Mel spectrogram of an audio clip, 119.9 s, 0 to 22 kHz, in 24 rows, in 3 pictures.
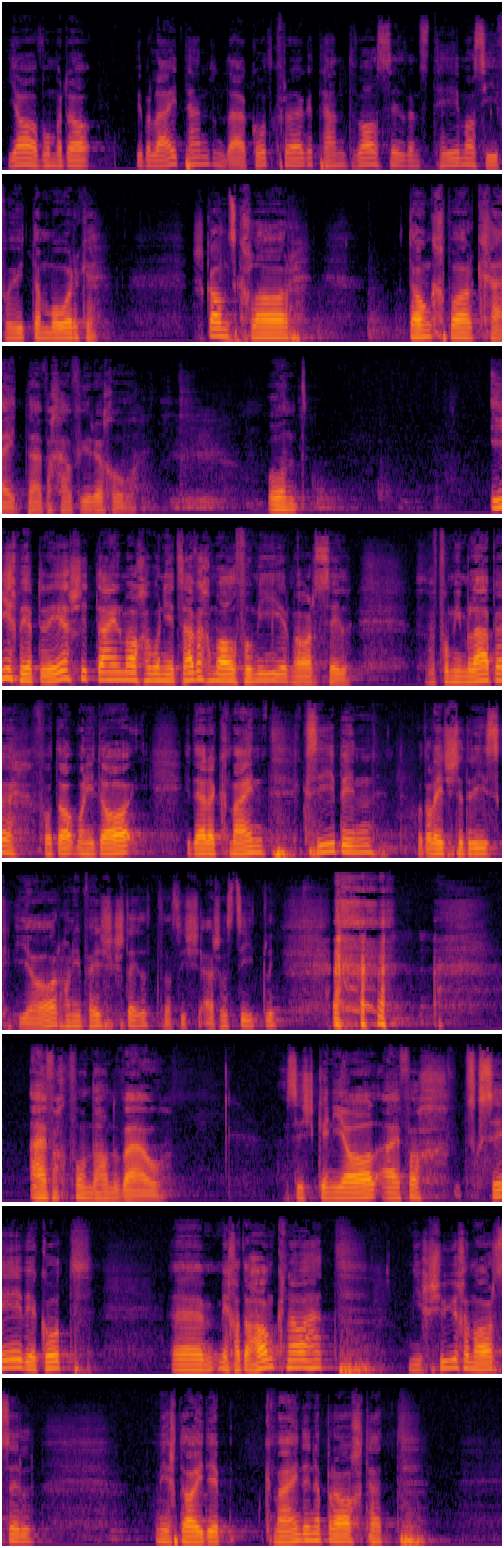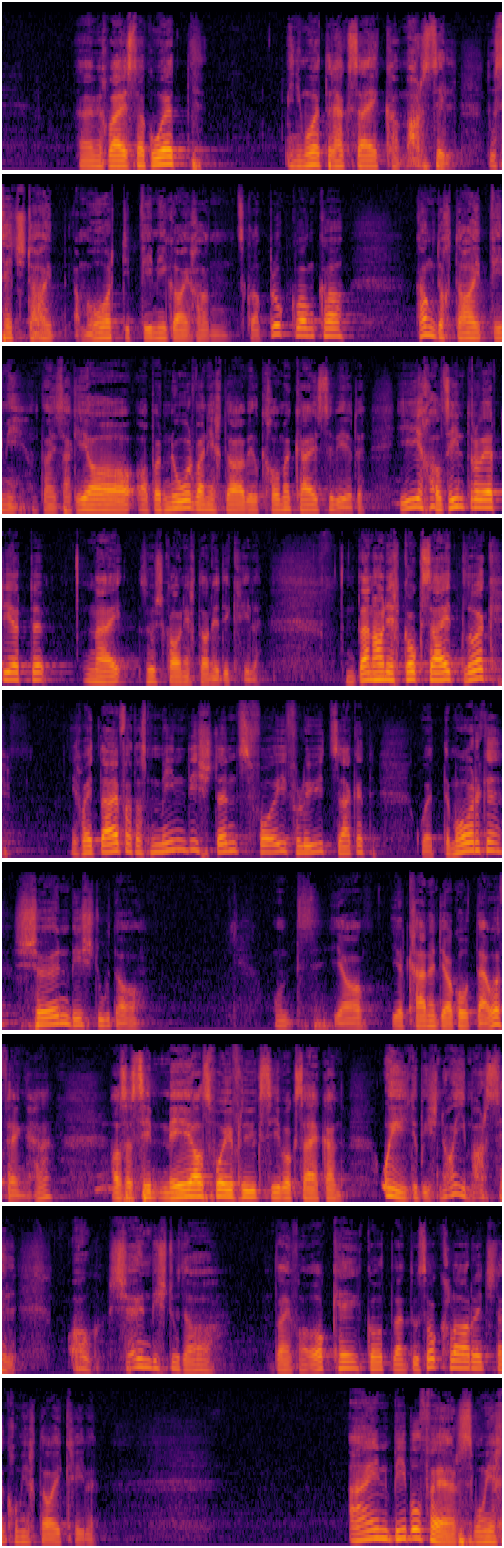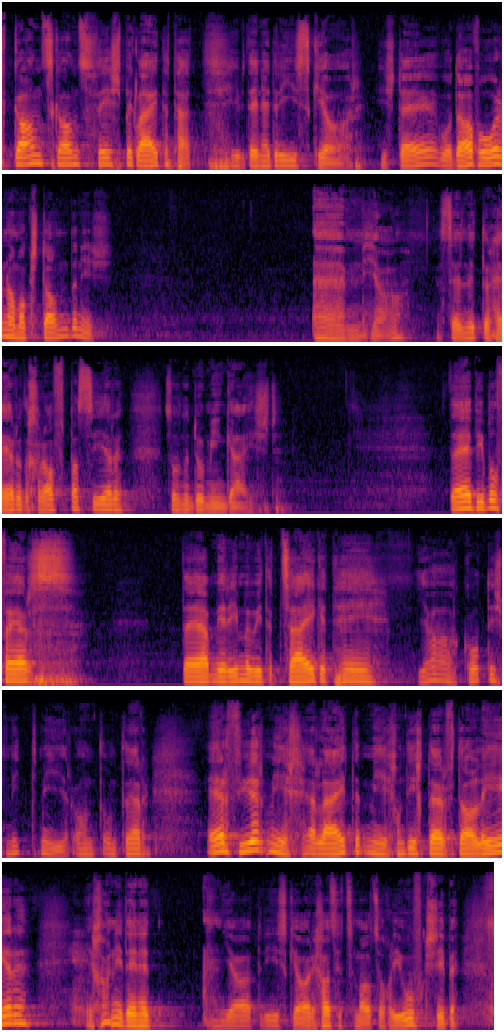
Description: Gottesdienst der Neubrunnen Church Mehr als alles andere behüte dein Herz 7.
